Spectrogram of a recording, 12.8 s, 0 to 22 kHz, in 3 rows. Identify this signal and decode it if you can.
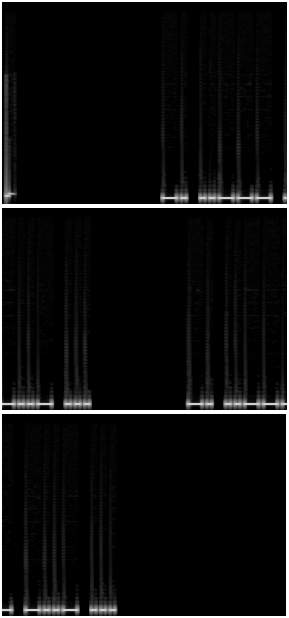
Morse code, heard as a keyed tone, about 17 wpm, 700 Hz. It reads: N2XS N2XS
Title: USA Call Signs - 4 Characters - Repeated 2x - 17wpm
